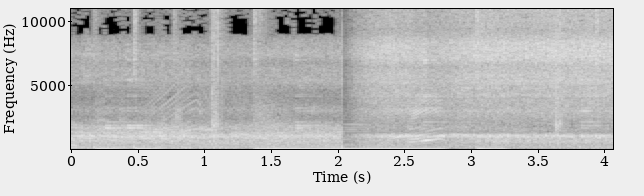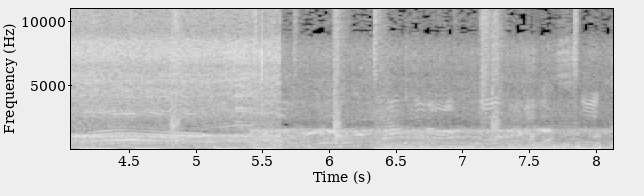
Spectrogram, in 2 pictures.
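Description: A giant water-park dump bucket emptying, its water crashing down in a loud rushing cascade. It starts abruptly about two seconds in and stops suddenly a little over three seconds later.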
